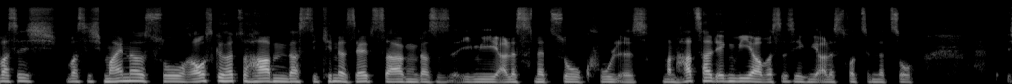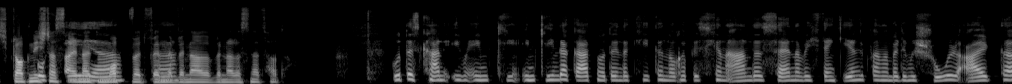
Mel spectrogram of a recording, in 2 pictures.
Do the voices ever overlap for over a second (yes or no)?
yes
